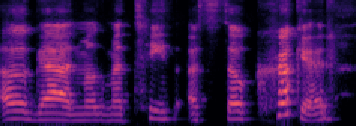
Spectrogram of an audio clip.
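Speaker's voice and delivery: usual speaking voice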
